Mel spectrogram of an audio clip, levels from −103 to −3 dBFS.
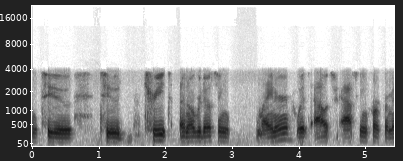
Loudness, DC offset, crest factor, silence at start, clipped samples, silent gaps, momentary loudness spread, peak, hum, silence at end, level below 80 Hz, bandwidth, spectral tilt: -21 LUFS; under 0.1%; 16 dB; 0 s; under 0.1%; none; 12 LU; -4 dBFS; none; 0 s; -58 dBFS; 4.1 kHz; -9.5 dB/octave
